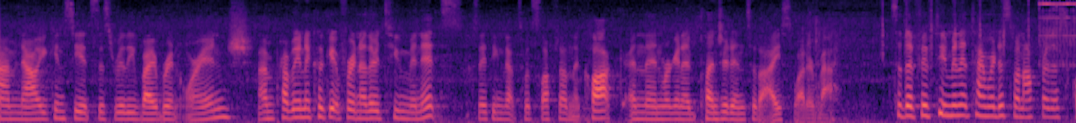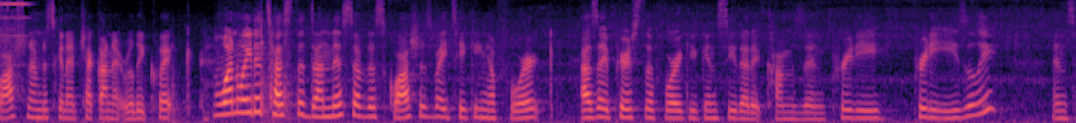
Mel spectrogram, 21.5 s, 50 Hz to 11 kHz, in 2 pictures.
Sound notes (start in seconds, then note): 10.5 buzzer dings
